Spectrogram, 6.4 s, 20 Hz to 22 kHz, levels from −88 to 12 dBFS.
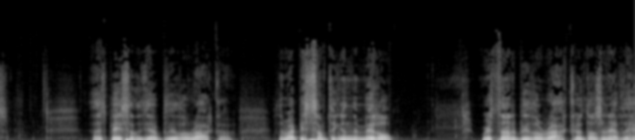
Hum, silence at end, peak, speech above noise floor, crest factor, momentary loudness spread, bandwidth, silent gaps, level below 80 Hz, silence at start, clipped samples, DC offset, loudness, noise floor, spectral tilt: none; 0 s; 0 dBFS; 42 dB; 18 dB; 10 LU; 15 kHz; none; -26 dBFS; 0 s; under 0.1%; under 0.1%; -17 LUFS; -57 dBFS; -7 dB/octave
